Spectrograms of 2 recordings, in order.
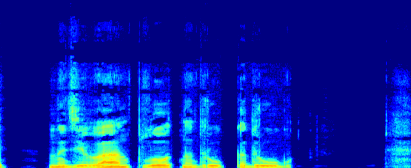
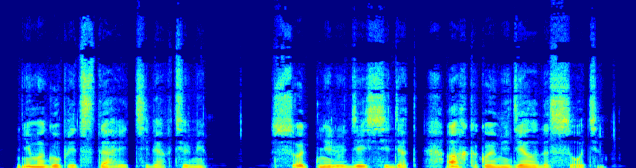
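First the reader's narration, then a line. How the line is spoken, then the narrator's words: Muttering. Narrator (Russian): Варвара, прижавшись к нему, пробормотала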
